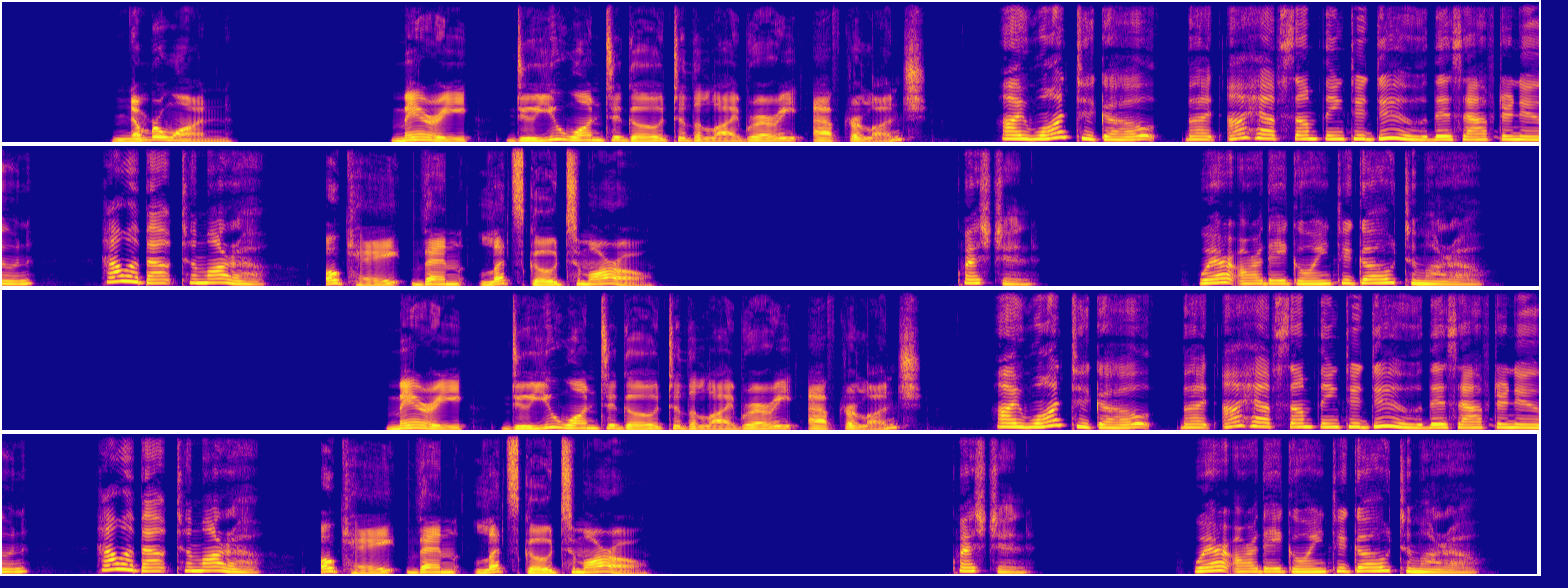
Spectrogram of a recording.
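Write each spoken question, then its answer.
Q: Where are they going to go tomorrow?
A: To the library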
